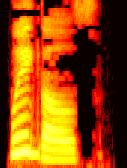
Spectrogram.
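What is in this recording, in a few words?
"wiggles", British English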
